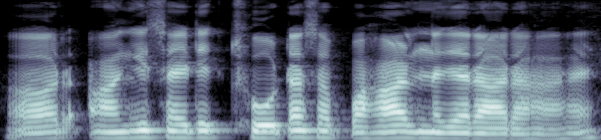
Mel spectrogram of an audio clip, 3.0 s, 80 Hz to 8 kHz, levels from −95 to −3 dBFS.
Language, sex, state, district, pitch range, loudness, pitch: Hindi, male, Madhya Pradesh, Umaria, 120-140 Hz, -17 LUFS, 130 Hz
